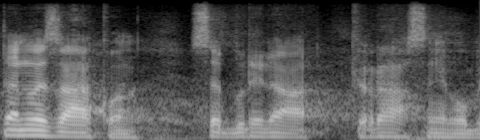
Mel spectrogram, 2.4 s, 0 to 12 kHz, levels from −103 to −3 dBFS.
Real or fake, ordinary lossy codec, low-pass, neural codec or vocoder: fake; Opus, 64 kbps; 10.8 kHz; codec, 24 kHz, 1 kbps, SNAC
